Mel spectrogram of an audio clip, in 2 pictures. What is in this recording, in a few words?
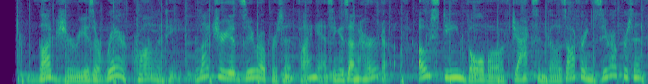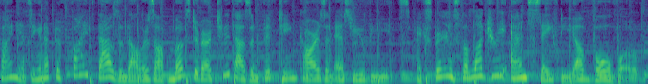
english american automotive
